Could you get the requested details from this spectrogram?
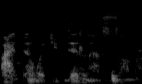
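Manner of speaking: sultry, seductive whisper, very soft and close. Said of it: "seductively close and like whispers in her ear".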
